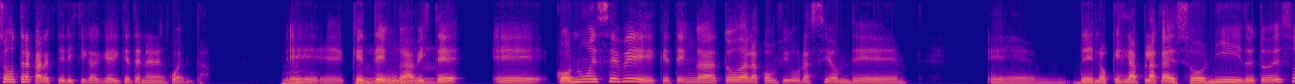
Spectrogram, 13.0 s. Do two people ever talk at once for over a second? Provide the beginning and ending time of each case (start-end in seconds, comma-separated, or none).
2.8-4.4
